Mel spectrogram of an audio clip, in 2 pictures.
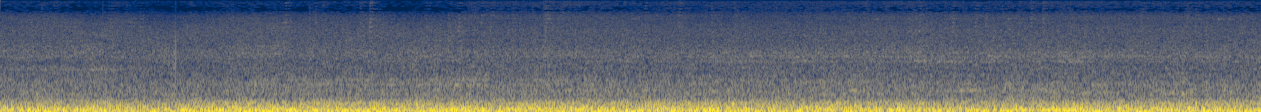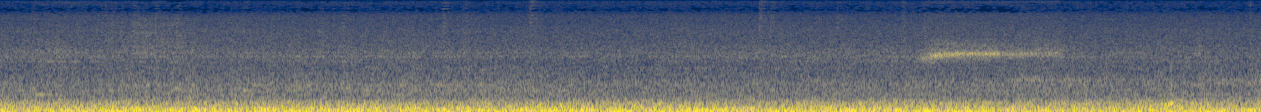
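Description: Steady running noise inside an MTR K-Train electric multiple unit at speed: a continuous low rumble of wheels on rail. Near the end a brief high-pitched tone sounds for about a second.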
